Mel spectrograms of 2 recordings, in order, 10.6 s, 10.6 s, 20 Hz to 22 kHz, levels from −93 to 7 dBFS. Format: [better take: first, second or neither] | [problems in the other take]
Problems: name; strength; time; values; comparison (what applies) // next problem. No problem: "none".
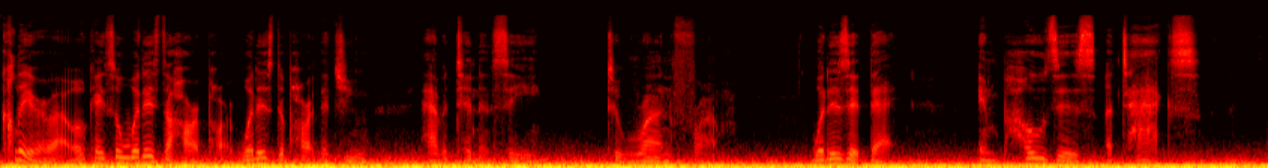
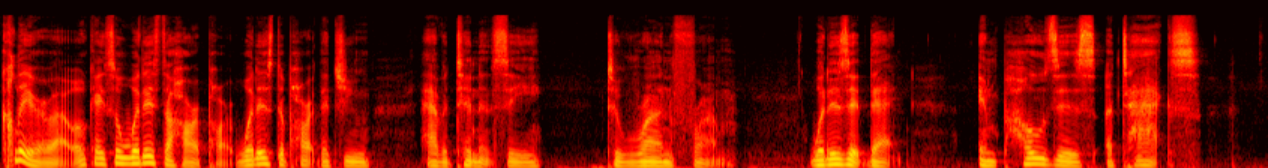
second | low rumble; loud; throughout; 3 dB below the speech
